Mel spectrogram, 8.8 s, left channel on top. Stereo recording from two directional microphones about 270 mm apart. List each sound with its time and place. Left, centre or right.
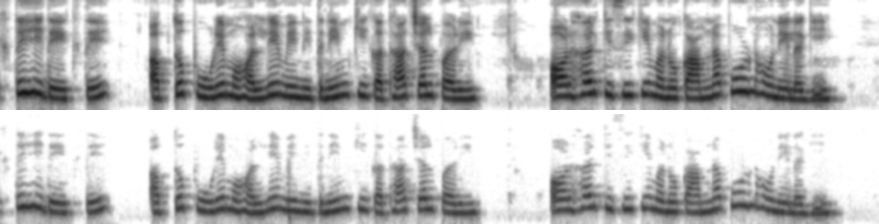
0.3 s a woman's voice: centre
1.5 s a woman's voice: left
7.8 s a woman's voice: centre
